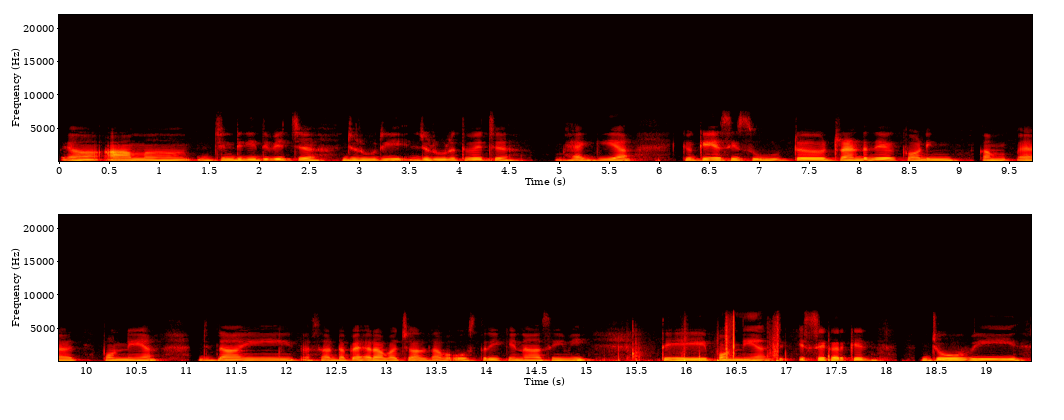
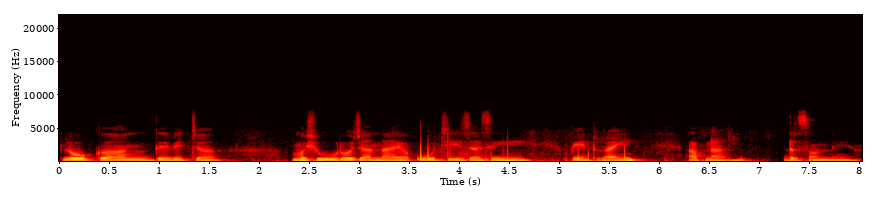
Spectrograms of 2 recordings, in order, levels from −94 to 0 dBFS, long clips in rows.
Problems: background sounds at intervals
